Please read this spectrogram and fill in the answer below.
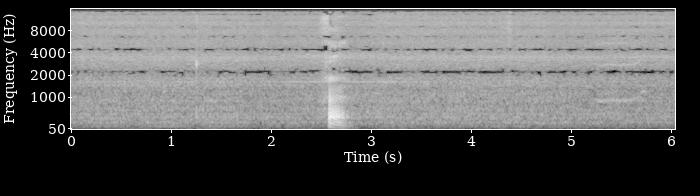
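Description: Faint steady hiss, broken once by a man's short 'huh' about two and a half seconds in.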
